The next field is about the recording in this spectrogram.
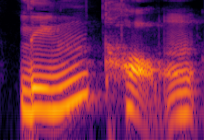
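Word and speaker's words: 凌统: Le Ying, Ling, Te Ong Tong, Ling Tong.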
